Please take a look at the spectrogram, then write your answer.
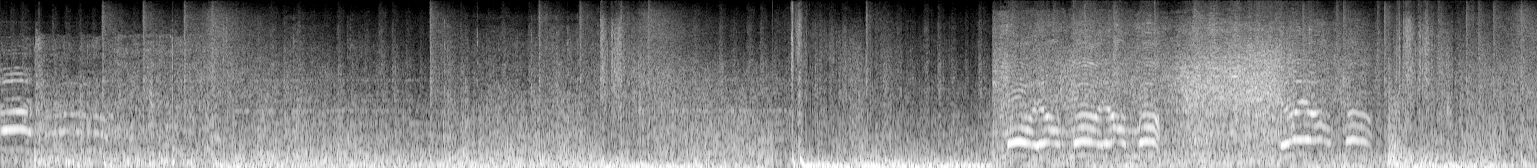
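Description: Israeli air force bombing strikes on Lebanon, heavy booming blasts and rumbling impacts repeating through a continuous roar of noise, with a person speaking at times.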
